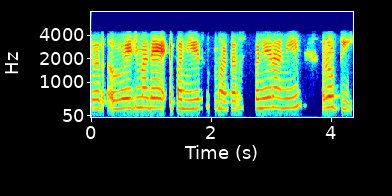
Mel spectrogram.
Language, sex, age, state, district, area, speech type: Marathi, female, 18-30, Maharashtra, Sangli, rural, conversation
